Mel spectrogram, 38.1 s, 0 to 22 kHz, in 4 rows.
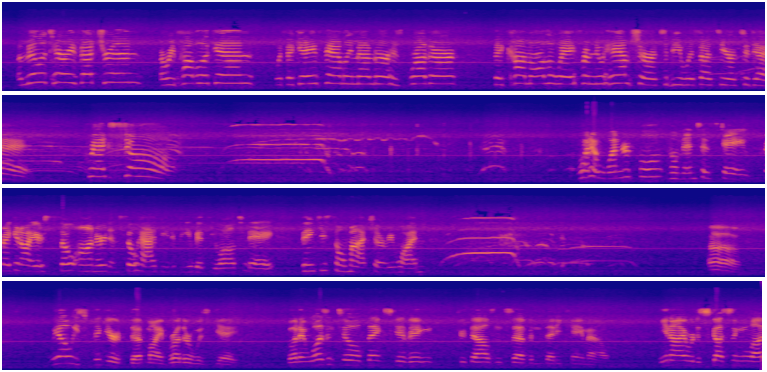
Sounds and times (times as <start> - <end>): Narration, monologue: 0.0 - 9.9, 10.6 - 11.8, 15.1 - 24.6, 27.2 - 38.1
Female speech, woman speaking: 0.2 - 11.8, 16.8 - 24.4, 29.2 - 31.5, 32.2 - 36.2, 36.8 - 38.1
Male speech, man speaking: 27.9 - 28.3, 29.3 - 31.6, 32.2 - 36.2, 36.8 - 38.1.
